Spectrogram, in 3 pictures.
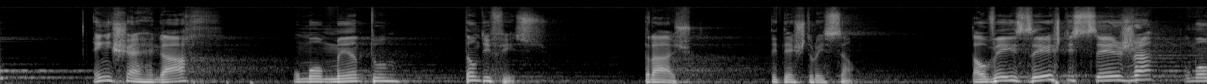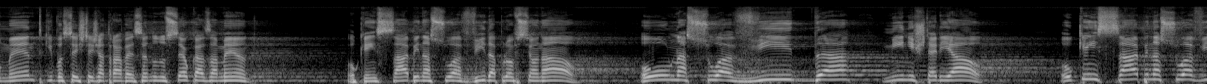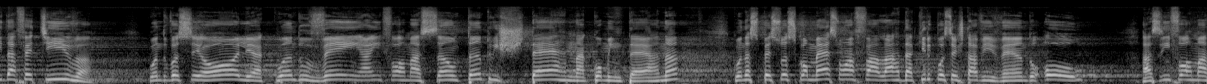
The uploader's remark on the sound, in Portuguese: Gravado em 24 de janeiro de 2021 na Igreja Evangélica Congregacional em Candeias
